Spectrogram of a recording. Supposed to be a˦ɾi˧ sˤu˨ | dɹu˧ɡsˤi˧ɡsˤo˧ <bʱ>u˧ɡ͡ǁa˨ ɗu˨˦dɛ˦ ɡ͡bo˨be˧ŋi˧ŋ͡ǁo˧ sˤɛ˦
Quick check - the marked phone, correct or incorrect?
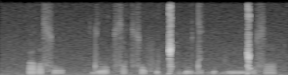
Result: incorrect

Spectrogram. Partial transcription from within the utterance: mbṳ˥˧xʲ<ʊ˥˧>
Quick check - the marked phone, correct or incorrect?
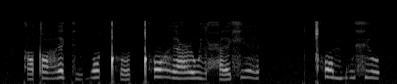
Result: correct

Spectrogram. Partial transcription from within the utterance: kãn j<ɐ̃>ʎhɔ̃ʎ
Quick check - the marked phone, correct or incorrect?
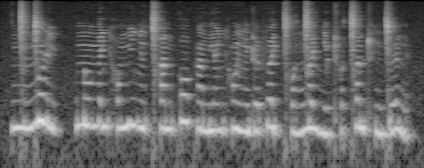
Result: correct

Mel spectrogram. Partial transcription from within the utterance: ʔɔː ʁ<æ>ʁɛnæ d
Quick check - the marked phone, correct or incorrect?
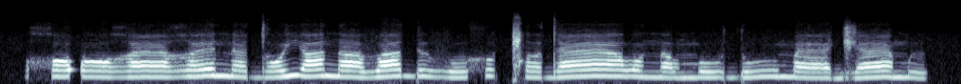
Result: incorrect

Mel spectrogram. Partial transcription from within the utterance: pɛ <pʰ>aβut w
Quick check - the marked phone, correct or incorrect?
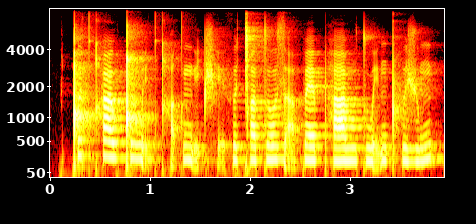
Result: correct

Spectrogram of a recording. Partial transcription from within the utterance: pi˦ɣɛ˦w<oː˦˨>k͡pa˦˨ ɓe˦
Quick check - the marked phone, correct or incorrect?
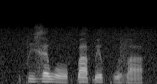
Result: incorrect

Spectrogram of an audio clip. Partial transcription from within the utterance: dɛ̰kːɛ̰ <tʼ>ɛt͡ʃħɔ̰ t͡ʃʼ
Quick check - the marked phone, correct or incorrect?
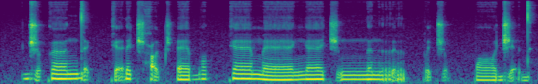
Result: incorrect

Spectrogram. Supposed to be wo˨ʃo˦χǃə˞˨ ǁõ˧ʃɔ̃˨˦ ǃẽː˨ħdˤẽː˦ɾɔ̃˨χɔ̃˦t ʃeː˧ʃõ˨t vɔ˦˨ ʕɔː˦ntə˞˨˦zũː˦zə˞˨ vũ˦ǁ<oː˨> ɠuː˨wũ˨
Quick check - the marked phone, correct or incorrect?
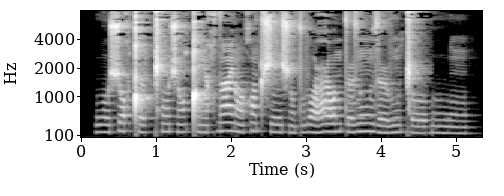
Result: correct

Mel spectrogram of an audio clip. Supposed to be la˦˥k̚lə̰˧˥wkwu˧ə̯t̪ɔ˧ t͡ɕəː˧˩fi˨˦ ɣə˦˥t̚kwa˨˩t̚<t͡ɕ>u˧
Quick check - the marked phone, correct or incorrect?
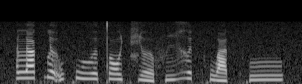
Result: incorrect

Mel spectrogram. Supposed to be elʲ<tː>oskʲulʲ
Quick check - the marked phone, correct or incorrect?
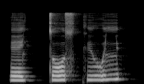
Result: correct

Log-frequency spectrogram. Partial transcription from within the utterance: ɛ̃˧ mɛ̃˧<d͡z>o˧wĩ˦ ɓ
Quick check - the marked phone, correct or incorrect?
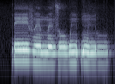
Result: incorrect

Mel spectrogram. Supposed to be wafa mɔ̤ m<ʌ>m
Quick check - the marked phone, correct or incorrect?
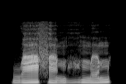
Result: incorrect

